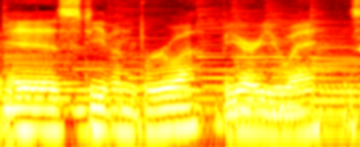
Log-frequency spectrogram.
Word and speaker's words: Brua: Name is Steven Brua, B-R-U-A is how it's spelled, Steven with a P-H.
